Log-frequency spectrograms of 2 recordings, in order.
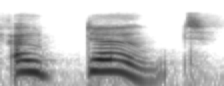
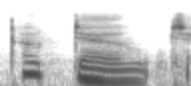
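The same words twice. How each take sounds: First: Loud, high cry of protest; sudden loud plea, pitched up; exclaiming. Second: Said in the usual way. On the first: A narrator's reading. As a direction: burst out pleading. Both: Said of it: "I exclaimed".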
